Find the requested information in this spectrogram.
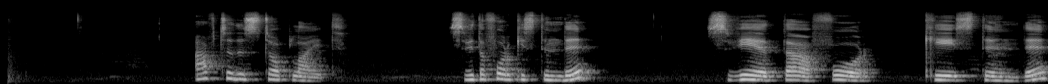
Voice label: Khakas After the stoplight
